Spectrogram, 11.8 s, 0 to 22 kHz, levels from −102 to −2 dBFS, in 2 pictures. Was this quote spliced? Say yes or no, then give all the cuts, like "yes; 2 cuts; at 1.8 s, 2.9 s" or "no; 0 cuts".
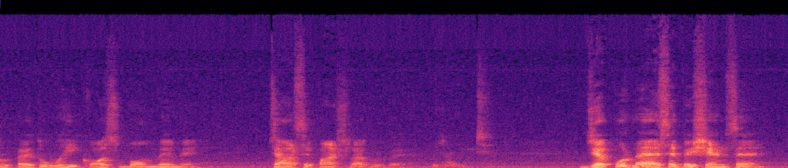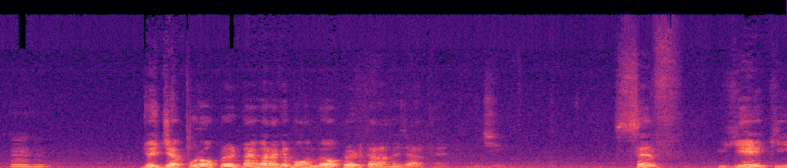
no; 0 cuts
